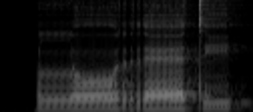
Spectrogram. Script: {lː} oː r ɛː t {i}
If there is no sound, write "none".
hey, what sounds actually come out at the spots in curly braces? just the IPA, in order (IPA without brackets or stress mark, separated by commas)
lː, i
